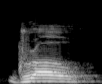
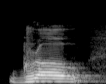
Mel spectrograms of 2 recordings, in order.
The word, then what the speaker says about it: grow: طبعا بمعنى يعرف grow اوعى تحط حاجة بين الـ G والـ R وضم شفايفي وانا بنطق الـ G مع الـ R grow grow جرو حبيبي بمعنى يكبر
